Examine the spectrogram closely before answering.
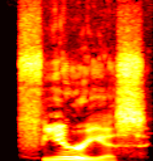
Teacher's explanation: you can almost imagine there's a small Y after the F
